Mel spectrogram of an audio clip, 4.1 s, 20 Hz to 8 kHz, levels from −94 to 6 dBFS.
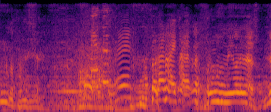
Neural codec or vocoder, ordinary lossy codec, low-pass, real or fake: codec, 44.1 kHz, 3.4 kbps, Pupu-Codec; none; 7.2 kHz; fake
